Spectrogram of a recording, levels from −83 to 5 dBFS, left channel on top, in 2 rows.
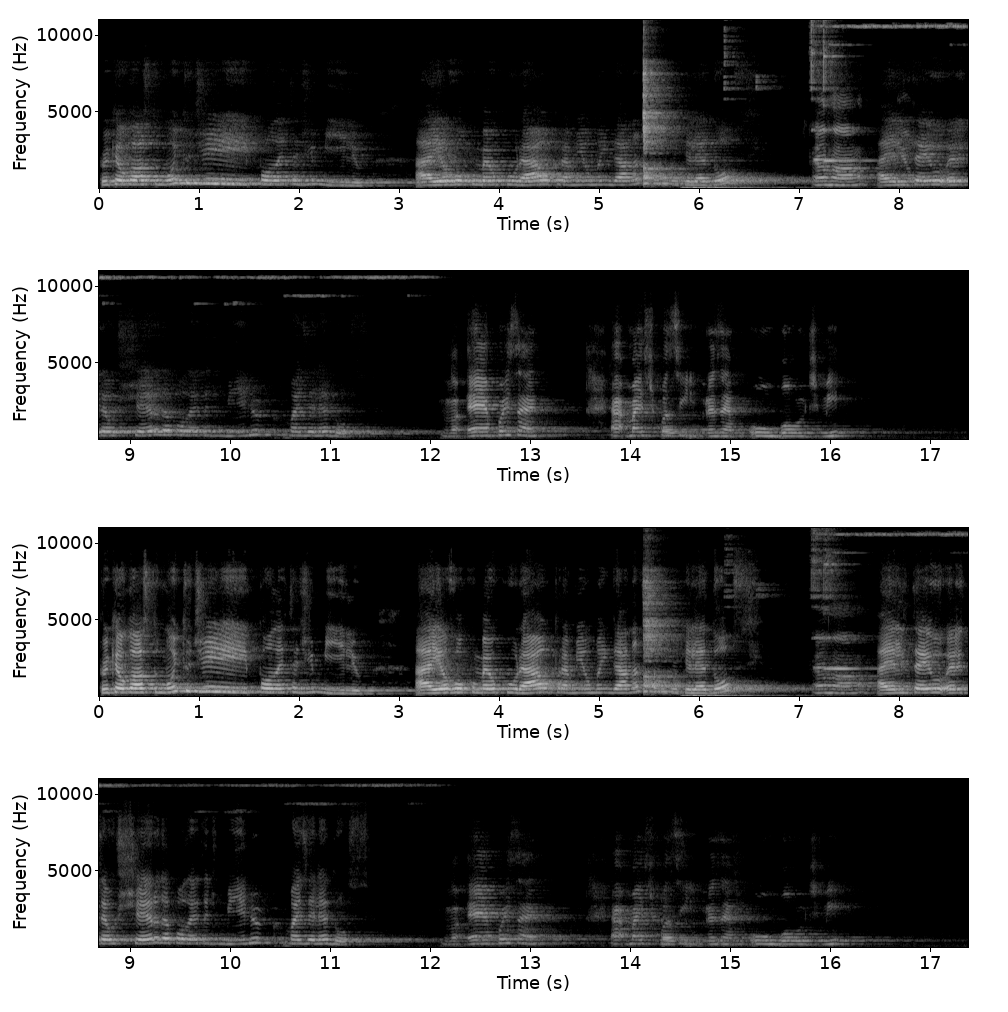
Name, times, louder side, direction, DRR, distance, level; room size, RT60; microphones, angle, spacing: voice 1, 0.0-2.7 3.2-6.3 7.8-11.2 14.3-14.4, right 3 dB, 65° right, 12 dB, 0.6 m, -29 dB
sound 1, 5.4-5.6 5.8-6.7 7.1-12.2, left 4 dB, 75° left, 1.6 m, -39 dB
voice 2, 7.1-7.7 8.0-8.1 12.1-13.1 13.6-16.1, left 5 dB, 40° left, 11 dB, 0.4 m, -37 dB
11.5 x 7.9 x 4.7 m, 2.1 s
head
